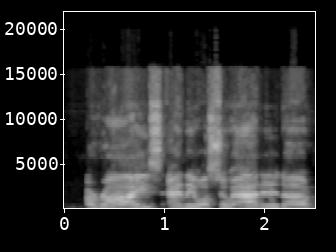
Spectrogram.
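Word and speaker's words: Arraez: Uh the uh Phillies added Luis Ar how do you say his name? Arise. I always mess Arza. Arise.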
